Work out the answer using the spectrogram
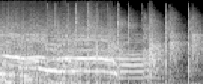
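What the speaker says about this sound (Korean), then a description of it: "박수!" A short round of hand clapping from a small group fills the space of a podcast recording, following a sustained vocal tone and thinning out into a few scattered claps.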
